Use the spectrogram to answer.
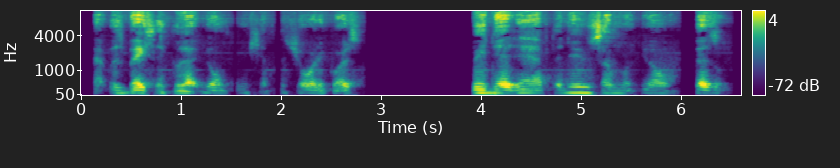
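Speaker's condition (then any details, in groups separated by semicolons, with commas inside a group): Speech impediment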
